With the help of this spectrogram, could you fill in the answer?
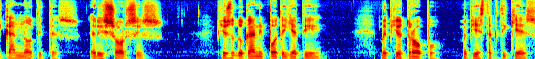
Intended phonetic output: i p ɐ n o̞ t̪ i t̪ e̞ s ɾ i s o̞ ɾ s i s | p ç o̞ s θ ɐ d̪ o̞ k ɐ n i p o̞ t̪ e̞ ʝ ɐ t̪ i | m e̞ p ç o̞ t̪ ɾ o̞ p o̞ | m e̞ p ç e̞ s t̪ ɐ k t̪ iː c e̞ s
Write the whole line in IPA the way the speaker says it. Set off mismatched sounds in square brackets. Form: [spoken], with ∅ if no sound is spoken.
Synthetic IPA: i [k] ɐ n o̞ t̪ i t̪ e̞ s ɾ i s o̞ ɾ s i s | p ç o̞ s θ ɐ d̪ o̞ k ɐ n i p o̞ t̪ e̞ ʝ ɐ t̪ i | m e̞ p ç o̞ t̪ ɾ o̞ p o̞ | m e̞ p ç e̞ s t̪ ɐ k t̪ [i] c e̞ s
